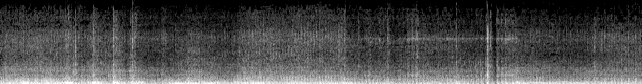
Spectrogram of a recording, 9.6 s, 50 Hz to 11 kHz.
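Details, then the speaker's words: Go-kart small single-cylinder engine with a new 30mm carburetor: running lumpy and uneven with irregular firing pulses; a plugged part then found, needing tuning. "something is wrong I don't know what's wrong but something's wrong oh hold on that's why dang it because that thing was plugged"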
